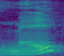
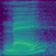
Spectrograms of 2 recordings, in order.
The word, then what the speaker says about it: 没: Now we're going to learn about the other negator, and that is may. It's written right here, M-E-I, second tone, may.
